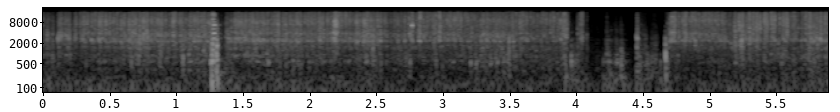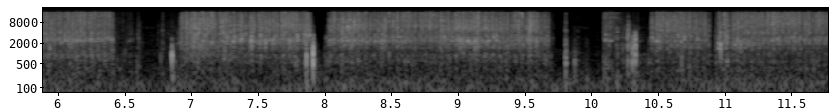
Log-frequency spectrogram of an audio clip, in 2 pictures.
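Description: Sandpaper rubs briskly against a wooden handle in short scratchy bursts.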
